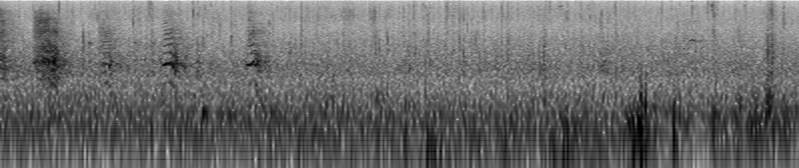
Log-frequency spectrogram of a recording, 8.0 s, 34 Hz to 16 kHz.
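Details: Japanese macaques (Macaca fuscata) at breakfast time at Kamine Zoo, Hitachi, Ibaraki, Japan, on 21 October 2017, give short, high, whistle-like calls over a steady noisy background.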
